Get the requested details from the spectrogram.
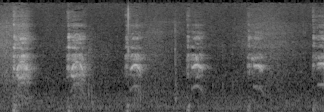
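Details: About six short, rough coughs in a row over faint background noise, a repeated dry cough after inhaling smoke from herb burned in a cup, presented as a purifying healing cough.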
